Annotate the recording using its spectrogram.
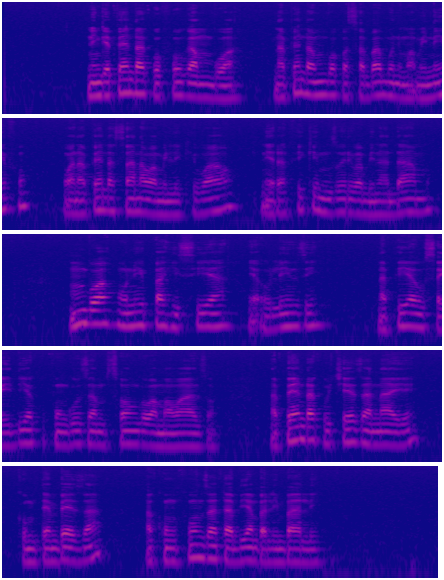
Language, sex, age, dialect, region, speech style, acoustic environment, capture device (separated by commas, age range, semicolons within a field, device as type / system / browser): Swahili, male, 25-34, Kenya - Mombasa, Kenya, happy; anxious; relaxed; excited; focused, nature; appliances; traffic, desktop / Windows / Edge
